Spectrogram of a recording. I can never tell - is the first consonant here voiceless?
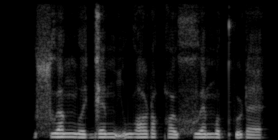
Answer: yes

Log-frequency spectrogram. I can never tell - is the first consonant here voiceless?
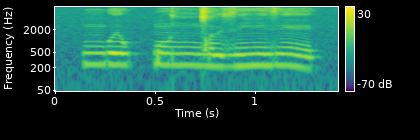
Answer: no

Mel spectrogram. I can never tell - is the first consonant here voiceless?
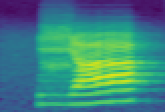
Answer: no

